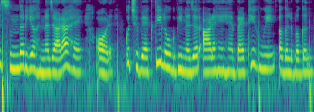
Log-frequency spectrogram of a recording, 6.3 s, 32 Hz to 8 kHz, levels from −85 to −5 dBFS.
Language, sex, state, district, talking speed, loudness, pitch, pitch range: Hindi, female, Bihar, West Champaran, 160 wpm, -17 LUFS, 240 Hz, 225-270 Hz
